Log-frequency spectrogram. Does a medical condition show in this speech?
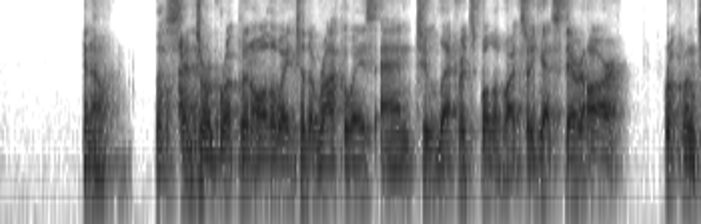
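No.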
